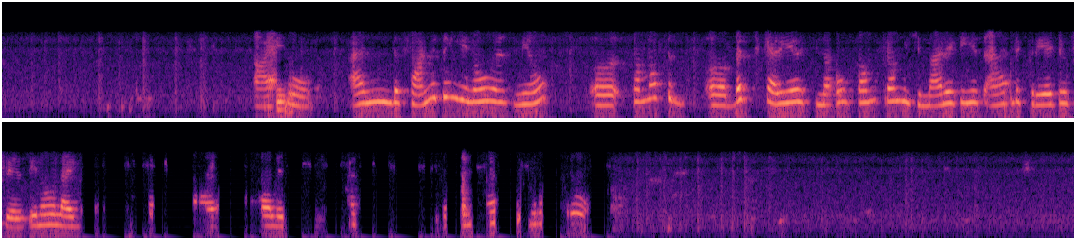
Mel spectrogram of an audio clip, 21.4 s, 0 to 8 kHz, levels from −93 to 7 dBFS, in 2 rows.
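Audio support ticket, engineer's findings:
Codec: GSM full-rate codec audible the whole way through. Buzzy, gravelly roughness on the speech, with the band sitting roughly 150 Hz to 3.6 kHz. The pulse-driven vocal-tract model throws away most of the excitation detail, which fits a 13 kbps full-rate stream. The damage is plainly audible, not subtle.

Lost GSM frames, 2.66–2.91 s: about 180 ms missing in bursts spread across 240 ms. The longest gap is around 70 ms. Metallic ringing where the decoder repeats the last good frame and lets it fade.
Same concealment ring at 8.24–8.35 s (100 ms) and 10.02–10.10 s (60 ms). It's short enough that the held sound never quite fades out.

Speech suppressed in double talk, 11.54–11.70 s: a brief dip of roughly 40 dB. Echo canceller likely ducking the near end while both sides talk.
Then 11.97–16.64 s: the talker drops out in pieces, about 4 s affected in total, with dips of similar depth. 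Same suppressor clamping against the far-end signal.

Other side's voice leaking through: scraps at 15.30 s (about 20 dB under the speech), 15.85 s (about 10 dB under) and 16.82 s (about 30 dB under). Loudspeaker echo likely getting past the canceller into the mic. The 15.85 s one is the loudest.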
